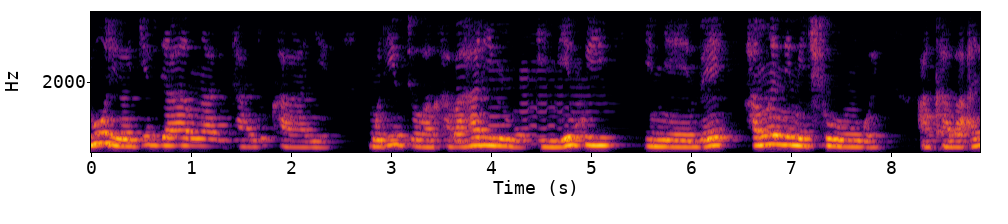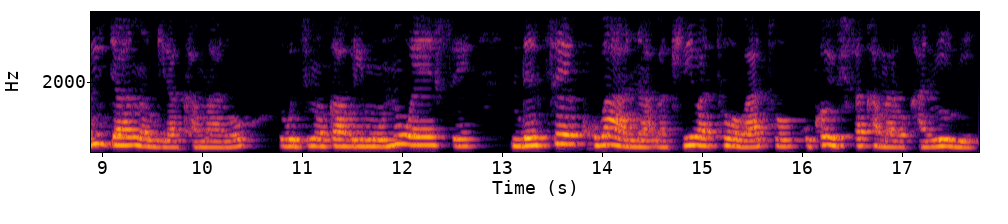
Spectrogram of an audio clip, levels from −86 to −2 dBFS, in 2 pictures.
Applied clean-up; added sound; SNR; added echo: classical method WPE with log-MMSE.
